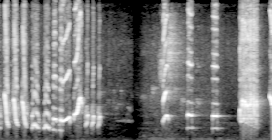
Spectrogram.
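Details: Lure song of a white-rumped shama for stirring captive birds to sing: fast sweeping whistles and buzzy rattles in the first second, a short gap, then scattered sharp notes and a harsh burst.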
